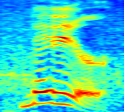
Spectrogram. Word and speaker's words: mayor: Use a long a like say and day. May your second syllable is the sound like burger. And we have to link these two sounds with y like in yes and yellow together. May your mayor.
